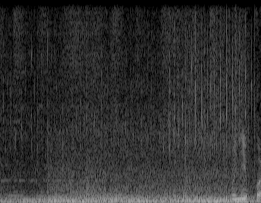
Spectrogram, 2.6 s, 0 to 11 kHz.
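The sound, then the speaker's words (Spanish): A steady, throaty roar of Harley-Davidson motorcycle engines rumbles continuously and fairly loud, with a brief rising tone near the end. “Cuando se reúnen 30 o 40 Harleys, se las oye venir a 4 kilómetros de distancia, ya que emiten un sonido característico.”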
